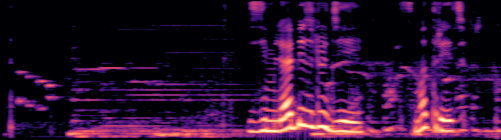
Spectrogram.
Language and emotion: Russian, positive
